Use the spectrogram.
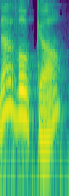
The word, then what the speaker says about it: avocat: Un avocat. Un comptable. Un architecte. Un scientifique. Un instituteur. Un bibliothécaire. Alright, so let's see them. Un avocat, so remember, liaison here and then final T not pronounced, okay?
